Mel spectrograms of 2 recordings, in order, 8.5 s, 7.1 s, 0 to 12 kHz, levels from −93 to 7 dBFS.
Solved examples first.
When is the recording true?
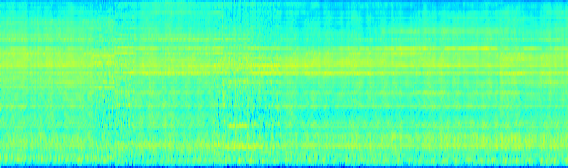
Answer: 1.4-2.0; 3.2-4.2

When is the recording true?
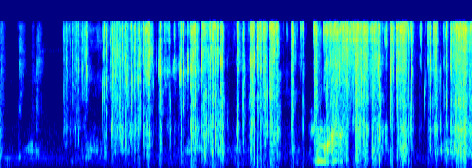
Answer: 0.0-2.2; 4.5-7.1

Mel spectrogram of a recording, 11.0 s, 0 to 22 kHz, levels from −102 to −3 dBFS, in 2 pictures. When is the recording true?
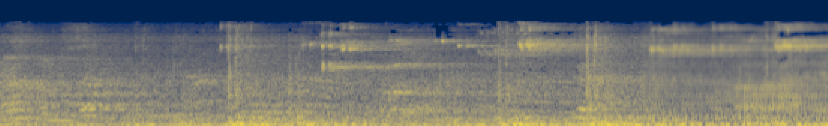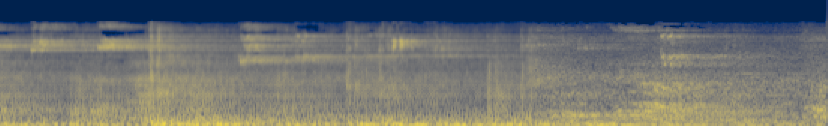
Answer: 0.0-4.3; 9.1-11.0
